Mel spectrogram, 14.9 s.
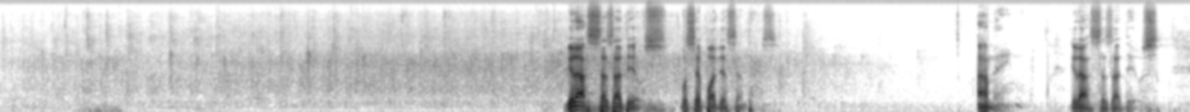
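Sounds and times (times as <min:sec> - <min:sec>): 
audience applause: 0:00.0 - 0:11.2
speech: 0:07.1 - 0:09.7, 0:13.4 - 0:14.6.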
